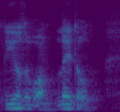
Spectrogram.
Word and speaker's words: Lidl: I don't know how you pronounce it where you lot live, but I pronounce it Lidl, right? Lidl, not Aldi, Lidl, the other one, Lidl, right?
